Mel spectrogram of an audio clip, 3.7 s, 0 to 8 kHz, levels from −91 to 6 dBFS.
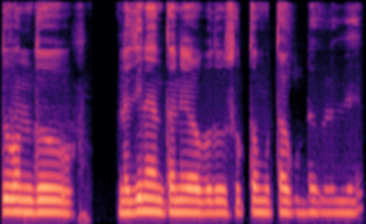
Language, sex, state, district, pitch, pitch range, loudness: Kannada, male, Karnataka, Koppal, 160 Hz, 155-165 Hz, -16 LUFS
